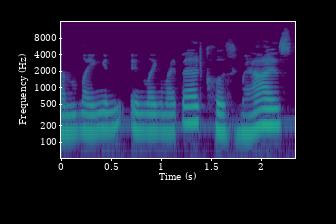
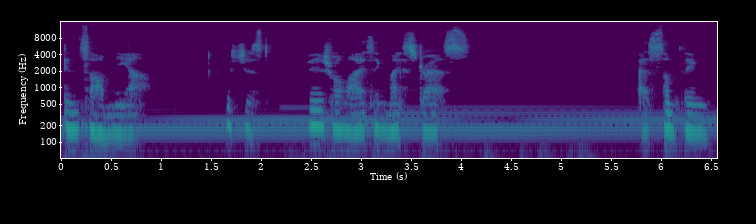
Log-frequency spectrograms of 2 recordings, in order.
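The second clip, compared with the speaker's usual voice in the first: whispered guided relaxation; 10 dB quieter than usual. Acted.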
